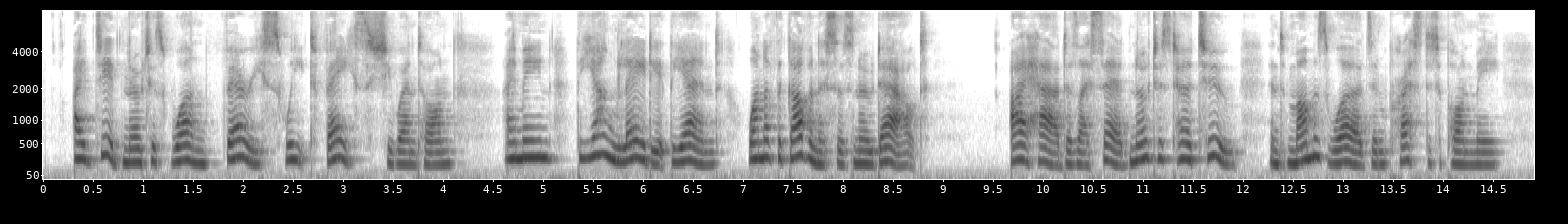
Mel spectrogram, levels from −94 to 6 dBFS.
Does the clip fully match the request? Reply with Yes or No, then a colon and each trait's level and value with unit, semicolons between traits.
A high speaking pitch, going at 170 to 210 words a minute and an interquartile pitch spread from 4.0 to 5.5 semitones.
No: high, 220 Hz; average, 155 wpm; average, 5.2 semitones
